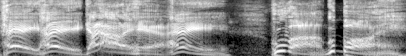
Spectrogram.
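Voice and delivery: put-on shouted high Boston accent, like a talking seal; seal mimicking Boston accent. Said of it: "mimicked his keeper, George, even with his thick Bostonian accent".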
